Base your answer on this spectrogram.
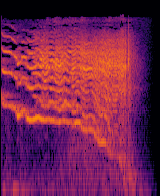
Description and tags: Recording of the hinge of a door in the hallway that can do with some oil.
creak, creaking, door, hinge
